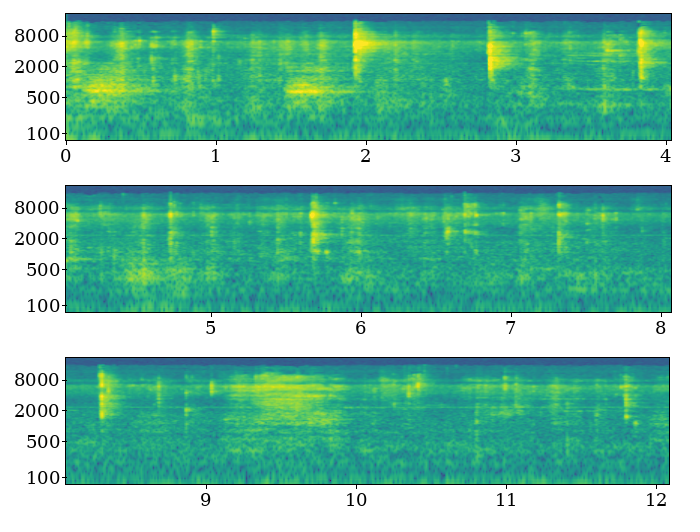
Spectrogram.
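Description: A person chewing and biting food close to the microphone, with sharp crunches at uneven intervals and a longer soft rush about nine seconds in.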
